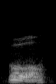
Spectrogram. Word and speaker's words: Bul: Just recently we had the start of the eighth biblical month which is called bool or pronounced bool.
